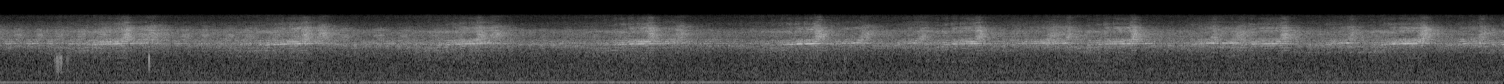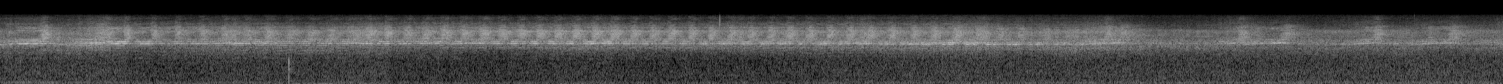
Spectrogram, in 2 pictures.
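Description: A rainforest chorus of high-pitched, rhythmically pulsing calls, repeating about once a second, that merge into one continuous pulsing buzz for about ten seconds in the middle before breaking up again. A faint low hum runs underneath in the first half.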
